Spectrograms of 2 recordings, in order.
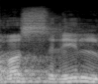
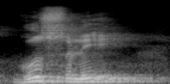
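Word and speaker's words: غسل: Kalau antum bacanya gusli itu artinya mandi. Tapi kalau ghinnya di fathah ghasli, inda ghasli artinya membasuh. Jadi beda.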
